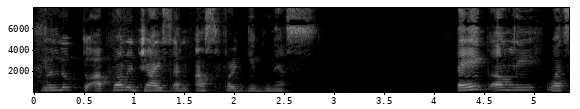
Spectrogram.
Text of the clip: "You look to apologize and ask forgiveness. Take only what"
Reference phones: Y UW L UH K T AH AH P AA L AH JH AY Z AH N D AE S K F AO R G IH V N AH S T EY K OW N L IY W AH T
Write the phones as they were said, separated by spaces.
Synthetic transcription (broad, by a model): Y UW L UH K T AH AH P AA L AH JH AY S AH N D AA S K F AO R G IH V N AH S T EY K OW N L IY W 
